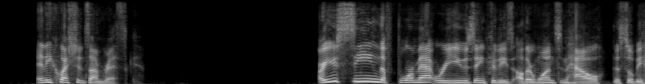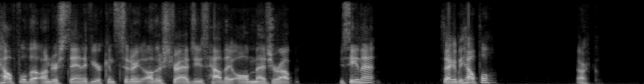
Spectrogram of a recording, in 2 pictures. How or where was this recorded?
live audience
